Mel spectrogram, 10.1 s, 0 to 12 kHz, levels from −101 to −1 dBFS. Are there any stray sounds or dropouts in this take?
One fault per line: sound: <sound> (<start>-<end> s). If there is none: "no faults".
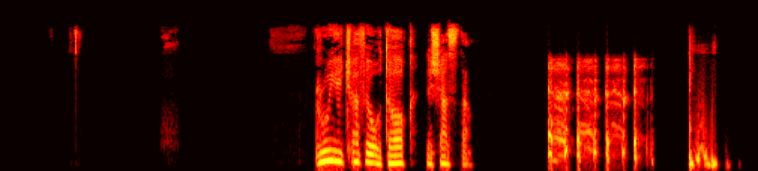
sound: cough (7.3-8.7 s)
